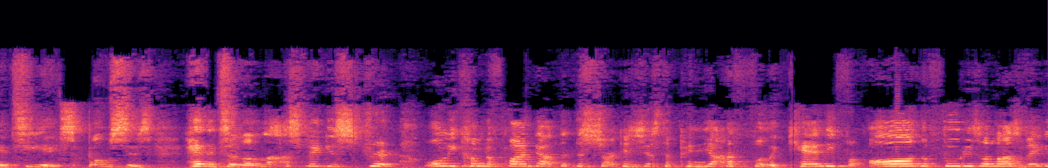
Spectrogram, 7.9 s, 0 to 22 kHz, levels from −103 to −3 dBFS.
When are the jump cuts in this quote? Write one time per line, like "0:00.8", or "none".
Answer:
none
